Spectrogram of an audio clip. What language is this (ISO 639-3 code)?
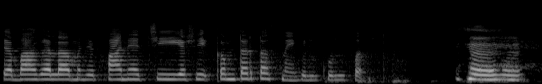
mar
